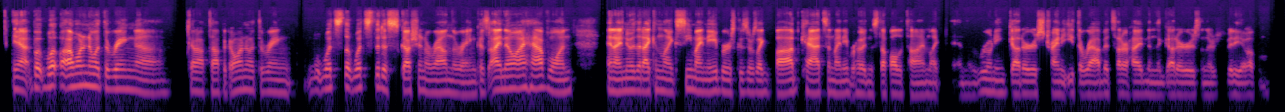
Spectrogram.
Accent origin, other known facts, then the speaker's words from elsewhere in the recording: Florida, United States; I'm from Florida. I'm in Florida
